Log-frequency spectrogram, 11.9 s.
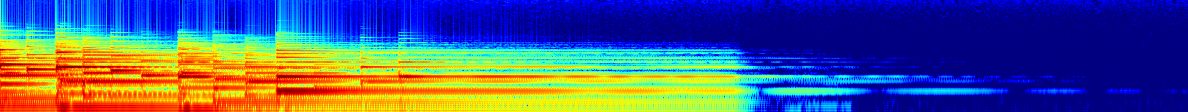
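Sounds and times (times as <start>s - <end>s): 
Yamaha S80 synthesizer: 0.0s - 7.5s.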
